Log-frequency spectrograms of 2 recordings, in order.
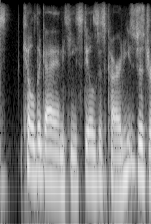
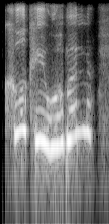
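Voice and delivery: very high, shrill, loud dramatic yell; 7 dB louder than usual. Comparing two movies, quoting an actor's line: imitating Donald Pleasence's dramatic yell. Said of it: "dramatically s-, yells at one point".

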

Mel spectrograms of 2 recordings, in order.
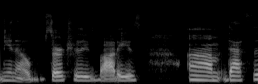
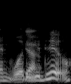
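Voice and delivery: put-on sassy attitude. Retelling a character's questions to another character: imitating a sassy tone. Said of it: "being ever so sassy".

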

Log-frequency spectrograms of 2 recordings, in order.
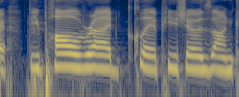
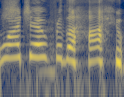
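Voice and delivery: play-acted, high, raised hollering yell; 9 semitones higher, 6 dB louder than usual. Retelling a film scene where someone shouts a warning: imitating someone yelling. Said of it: "Laura's yelling".

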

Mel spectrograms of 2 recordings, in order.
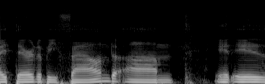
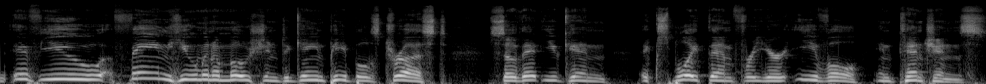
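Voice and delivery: bad, botched fake Southern accent, pitched high; 9 semitones higher than usual. Asked to deliver the routine's line, speaker gives a failed Southern accent attempt. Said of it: "That was that was not a Southern accent".

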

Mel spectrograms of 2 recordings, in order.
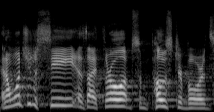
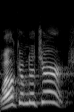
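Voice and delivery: bright, upbeat, positive, warm tone, pitched up; 9 semitones higher than usual. Speaker shows listeners how a welcome should sound: positive tone. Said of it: "That was my best positive".

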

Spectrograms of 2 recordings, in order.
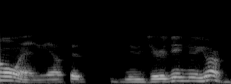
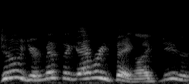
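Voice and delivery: acted-out high, frustrated, exasperated scream; 8 semitones higher than usual. Retelling a friend yelling at the driver over missed exits: imitating someone screaming. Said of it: "Mikey is in the front seat screaming at him".

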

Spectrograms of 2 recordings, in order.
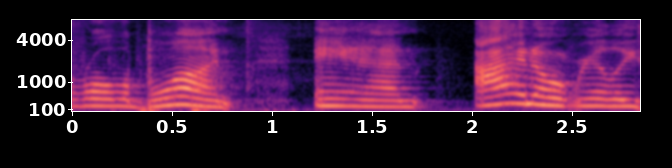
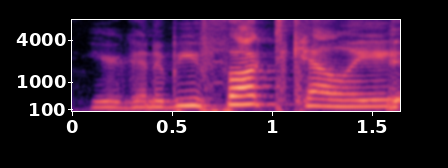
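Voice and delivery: ordinary talk, nothing marked

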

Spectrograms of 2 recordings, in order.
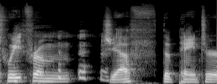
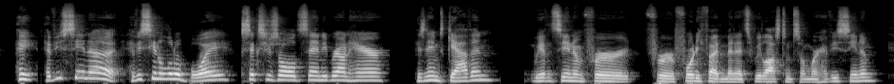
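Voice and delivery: frantic, raised, high voice calling out; 6 semitones higher than usual. Adults running up to ask a stranger about a missing little boy, raised calling voice. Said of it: "calling out in a a raised voice".

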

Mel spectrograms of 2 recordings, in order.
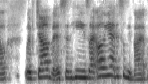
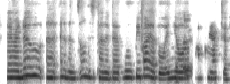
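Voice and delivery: mechanical machine voice. Retelling a scene, the speaker quotes the AI in a Jarvis robot voice. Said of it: "I'm doing the robot voice".

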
